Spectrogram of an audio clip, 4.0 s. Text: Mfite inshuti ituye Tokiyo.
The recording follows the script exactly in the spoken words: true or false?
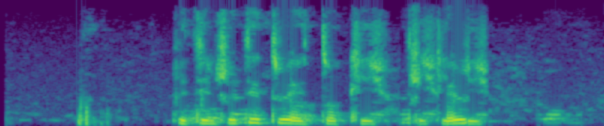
false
